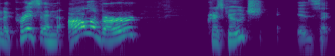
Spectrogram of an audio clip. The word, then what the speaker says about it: Gooch: Chris Gooch, is that how you pronounce it, sir?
